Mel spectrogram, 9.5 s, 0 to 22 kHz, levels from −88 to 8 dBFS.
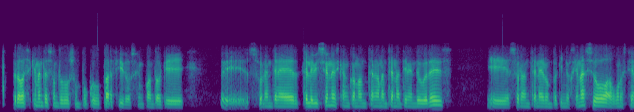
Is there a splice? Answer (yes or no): no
